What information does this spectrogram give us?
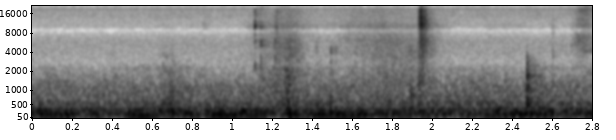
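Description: Faint biting and chewing of an ordinary apple, a few small crisp clicks and crunches scattered over a steady low background hum.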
